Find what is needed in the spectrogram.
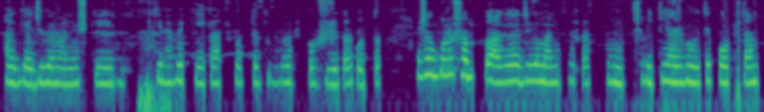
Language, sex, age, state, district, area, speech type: Bengali, female, 18-30, West Bengal, Dakshin Dinajpur, urban, spontaneous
